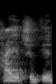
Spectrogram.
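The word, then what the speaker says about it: Huachuca: Her work with the Gray Ladies in Fort I think it's pronounced Hayachuca in Arizona.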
